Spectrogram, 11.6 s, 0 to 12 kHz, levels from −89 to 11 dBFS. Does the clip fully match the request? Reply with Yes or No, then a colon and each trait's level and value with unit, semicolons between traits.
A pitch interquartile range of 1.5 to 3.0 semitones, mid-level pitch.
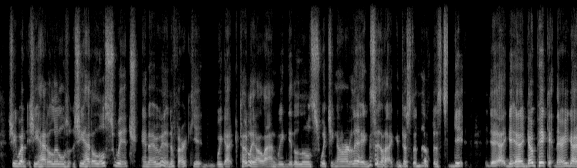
Yes: average, 2.7 semitones; medium, 165 Hz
